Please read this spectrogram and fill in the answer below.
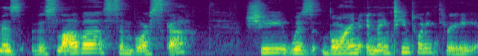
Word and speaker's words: Wisława Szymborska: Yeah, pronounced Wisława Szymborska.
